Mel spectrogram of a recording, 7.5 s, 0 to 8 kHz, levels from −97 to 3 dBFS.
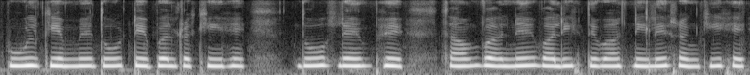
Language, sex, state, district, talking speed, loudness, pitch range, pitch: Hindi, female, Madhya Pradesh, Bhopal, 135 wpm, -13 LUFS, 255-265 Hz, 260 Hz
